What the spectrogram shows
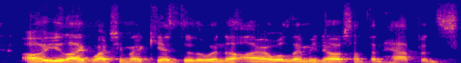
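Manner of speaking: put-on sarcastic smart-aleck tone. The speaker imagines their own reply in a past conversation about their kids: acting out a sarcastic smart-aleck reply. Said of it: "the sarcastic smart aleck that I am".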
